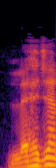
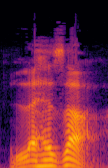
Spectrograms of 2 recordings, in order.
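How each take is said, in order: First: लहजा said with a j, "lehja"; j-sound लहजा. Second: लहजा said with a buzzing z, "lehza"; z-sound लहजा. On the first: Teacher rejecting a mispronunciation: लहजा as "lehja". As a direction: say लहजा with a hard j, not z. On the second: Teacher correcting Urdu word for moment: लहजा as "lehza". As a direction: say लहजा with z instead of j. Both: Shown as a demonstration. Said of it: "लहजा नहीं".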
